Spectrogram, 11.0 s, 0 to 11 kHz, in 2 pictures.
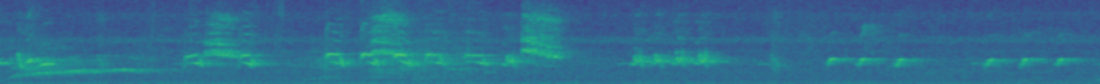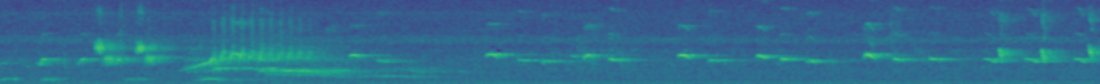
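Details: Mockingbird singing high in a tree about 50 yards away in a yard, a varied run of chirps, trills and whistled phrases changing every second or so, with a faint steady background hum.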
